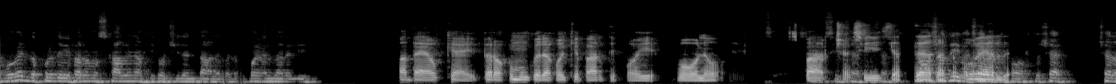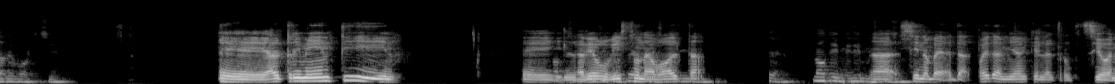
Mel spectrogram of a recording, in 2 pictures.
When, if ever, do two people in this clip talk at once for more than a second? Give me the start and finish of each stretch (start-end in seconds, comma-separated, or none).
8.1-10.1, 16.7-18.2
